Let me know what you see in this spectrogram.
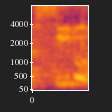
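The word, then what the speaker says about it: pseudo: आभासी ठोस, जिसका इंग्लिश होगा सीरो सॉलिड। पे साइलेंट रहता है, सीरो सॉलिड।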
